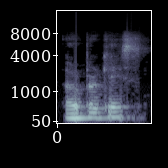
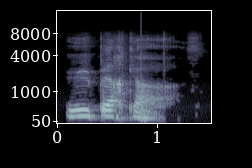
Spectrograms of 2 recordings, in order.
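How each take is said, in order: First: It is read with English-style pronunciation. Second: It is read with French-style pronunciation. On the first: The speaker understands English. The speaker calls it right. "on sait que ça se prononce" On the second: The speaker knows no English. The speaker calls it wrong. "Il dirait"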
